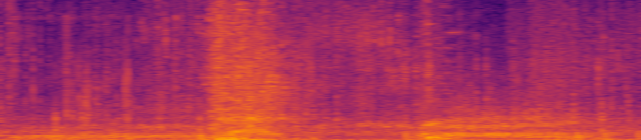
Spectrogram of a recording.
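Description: A sword strikes with a heavy thud.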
